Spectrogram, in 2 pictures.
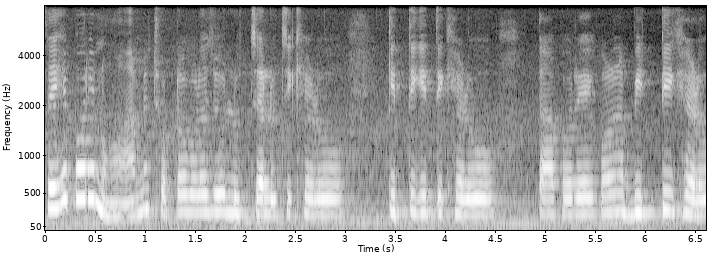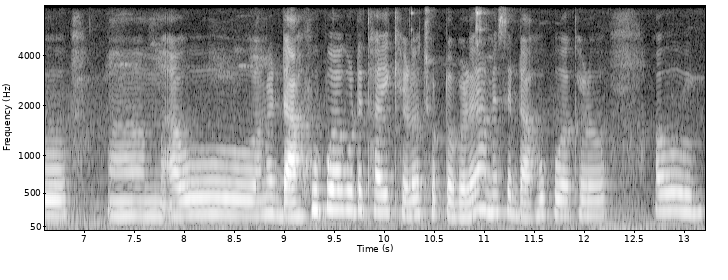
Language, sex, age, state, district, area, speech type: Odia, female, 30-45, Odisha, Puri, urban, spontaneous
